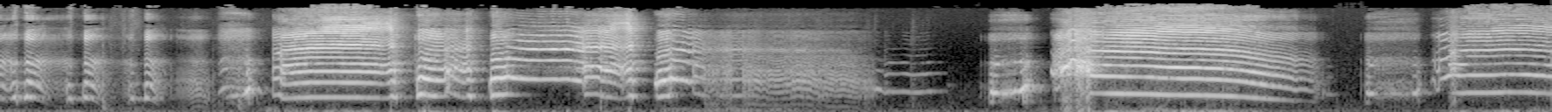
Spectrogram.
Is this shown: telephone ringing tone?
no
